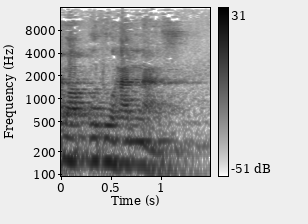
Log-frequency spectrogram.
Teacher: itu n-nya ibu tahan sampai 4 sampai 5 juga nggak masalah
